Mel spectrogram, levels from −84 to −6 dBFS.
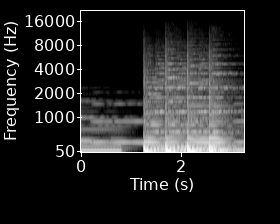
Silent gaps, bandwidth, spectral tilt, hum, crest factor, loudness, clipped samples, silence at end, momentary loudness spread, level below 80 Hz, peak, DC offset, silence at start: none; 7.4 kHz; -8 dB/octave; none; 14 dB; -16 LUFS; under 0.1%; 0 s; 15 LU; -16 dBFS; 0 dBFS; under 0.1%; 0 s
